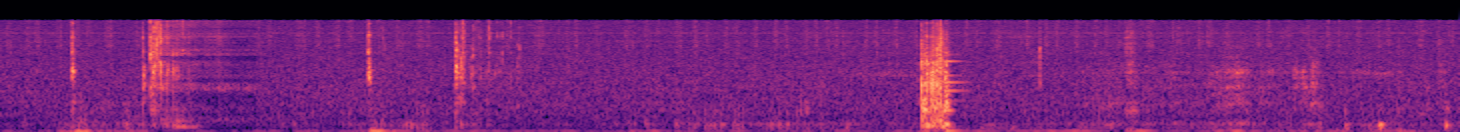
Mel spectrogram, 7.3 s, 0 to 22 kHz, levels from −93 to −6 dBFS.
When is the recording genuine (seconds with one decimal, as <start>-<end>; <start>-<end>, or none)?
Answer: 0.0-0.8; 1.3-7.3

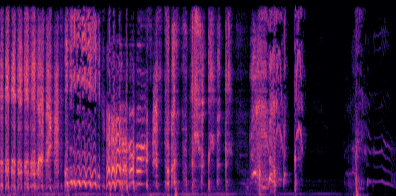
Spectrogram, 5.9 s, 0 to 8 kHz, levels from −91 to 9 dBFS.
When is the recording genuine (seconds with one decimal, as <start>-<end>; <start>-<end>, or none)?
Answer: 1.1-1.8; 4.0-5.9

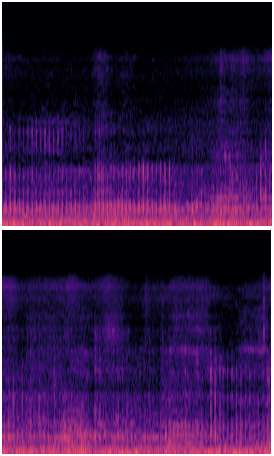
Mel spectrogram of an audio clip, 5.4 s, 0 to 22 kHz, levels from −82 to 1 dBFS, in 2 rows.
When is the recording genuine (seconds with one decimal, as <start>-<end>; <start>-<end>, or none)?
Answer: 0.0-1.7; 4.9-5.4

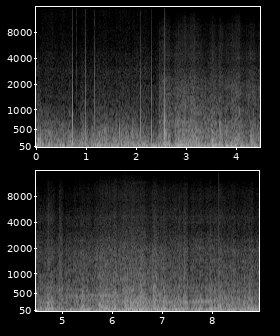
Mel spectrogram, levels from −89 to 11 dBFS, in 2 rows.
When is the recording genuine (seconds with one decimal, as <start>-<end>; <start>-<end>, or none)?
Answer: 0.9-2.9; 4.9-8.9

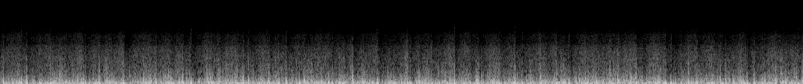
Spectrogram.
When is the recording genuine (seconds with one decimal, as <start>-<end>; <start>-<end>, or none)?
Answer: 0.0-8.0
